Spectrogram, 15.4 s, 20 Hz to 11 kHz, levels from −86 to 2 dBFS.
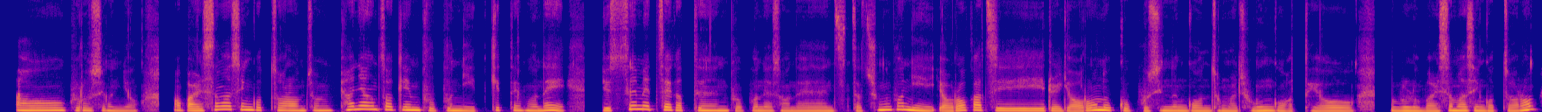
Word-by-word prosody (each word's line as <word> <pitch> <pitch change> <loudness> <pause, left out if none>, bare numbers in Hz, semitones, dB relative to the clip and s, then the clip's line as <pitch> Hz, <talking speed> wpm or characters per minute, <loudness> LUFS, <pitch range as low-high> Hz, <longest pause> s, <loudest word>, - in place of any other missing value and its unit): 아 230 0 +4
그러시군요. 200 -5 -4 0.3
아 235 - -1
말씀하신 295 +9 +1
것처럼 225 -4 -1
좀 220 0 -2
편향적인 295 -4 +3
부분이 205 -3 -1
있기 190 +8 -8
때문에 220 -1 0 0.4
뉴스 215 +10 -1
매체 325 -5 +2
같은 215 -3 0
부분에서는 180 -1 -4
진짜 175 +1 -8
충분히 260 - +3
여러 190 +6 +1
가지를 205 -5 +1
열어 175 +10 +2
놓고 240 -6 +5
보시는 185 0 -3
건 175 -1 -2
정말 170 -1 -4
좋은 185 +2 0
것 180 -2 -4
같아요. 170 +1 -4 0.4
물론 180 -2 0
말씀하신 195 +3 +1
것처럼 180 +6 +2
205 Hz, 285 characters per minute, -24 LUFS, 180-235 Hz, 0.4 s, 놓고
